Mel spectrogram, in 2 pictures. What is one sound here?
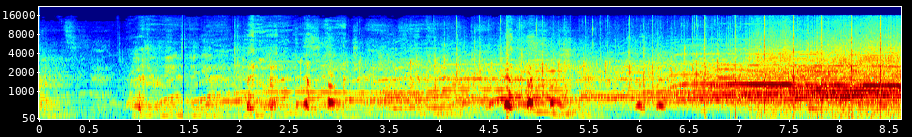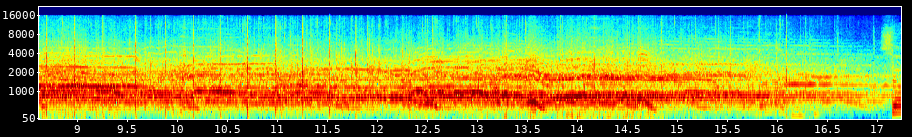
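A crowd claps and cheers loudly in a large room.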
